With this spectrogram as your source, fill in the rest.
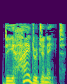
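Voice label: "dehydrogenate", British English, dictionary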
